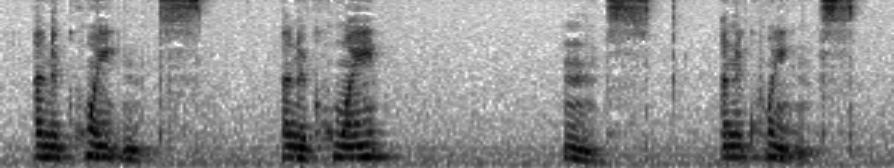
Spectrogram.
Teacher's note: The first T, it's followed by the schwa and N sounds. Therefore, it is a stop.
